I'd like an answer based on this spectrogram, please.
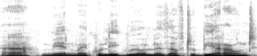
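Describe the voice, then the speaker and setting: In a very clean recording with a silent background, a man with an East African accent speaks in a dark, mellow tone with monotone, flat intonation. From Kenyan coast. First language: Swahili. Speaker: government official. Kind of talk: farewell dinner speech. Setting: dinner event. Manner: hesitant with fillers.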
